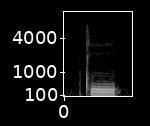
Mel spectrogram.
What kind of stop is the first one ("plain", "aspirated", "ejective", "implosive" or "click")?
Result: aspirated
